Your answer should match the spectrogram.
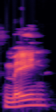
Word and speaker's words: Gmane: Er sagt, the G is silent, das heißt main, mine oder mine. – Main. Na gut. Ich finde Gmane gut. – Gmane.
